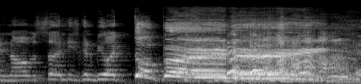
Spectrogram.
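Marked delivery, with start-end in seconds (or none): 1.3-3.6 huge mock scream of the baby's dad, very high and loud, drawn out. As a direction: scream the word as loud as you can, like a furious dad. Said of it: "screamed it so loud".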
